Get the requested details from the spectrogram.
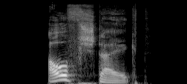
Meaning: inflection of aufsteigen: 1. third-person singular dependent present 2. second-person plural dependent present
- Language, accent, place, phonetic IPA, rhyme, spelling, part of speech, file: German, Germany, Berlin, [ˈaʊ̯fˌʃtaɪ̯kt], -aʊ̯fʃtaɪ̯kt, aufsteigt, verb, De-aufsteigt.ogg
